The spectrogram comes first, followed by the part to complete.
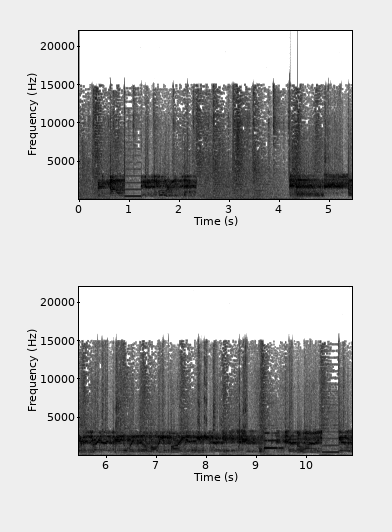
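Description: Diver communication radio hissing with a garbled, tinny voice breaking through, as radio contact with the diver is lost, with short beeps near the start and end. Background music runs underneath.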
